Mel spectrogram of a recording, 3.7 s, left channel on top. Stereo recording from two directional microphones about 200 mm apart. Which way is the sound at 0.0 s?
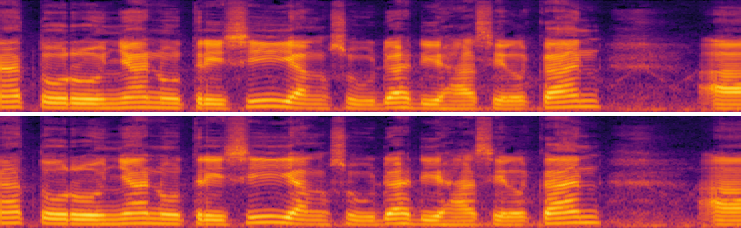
15° left (ahead or behind).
